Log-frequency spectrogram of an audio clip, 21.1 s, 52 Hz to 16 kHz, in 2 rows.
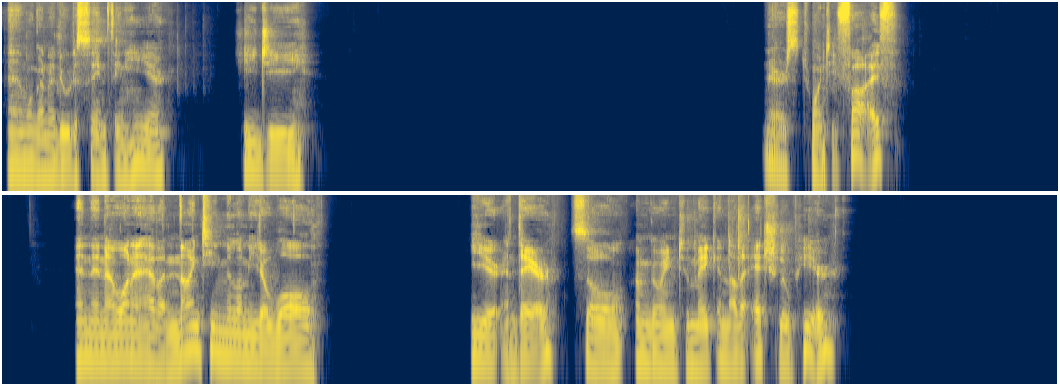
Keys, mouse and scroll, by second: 0.2 middle click, 0.5-1.8 scroll up 1, 1.8 scroll up 1, 1.8 g, 7.7-8.2 scroll down 1, 8.2-8.6 scroll down 2, 8.6 shift+middle click, 8.9 scroll down 1, 9.3 shift+middle click, 9.6 middle click, 10.0-10.3 scroll up 1, 10.3 middle click, 10.9-11.3 scroll down 2, 11.3 shift+middle click, 11.6 middle click, 11.9-12.3 scroll up 1, 17.9 ctrl+r.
